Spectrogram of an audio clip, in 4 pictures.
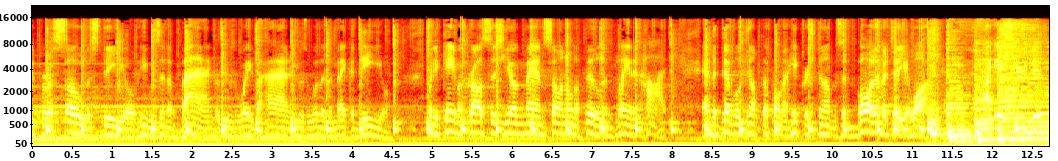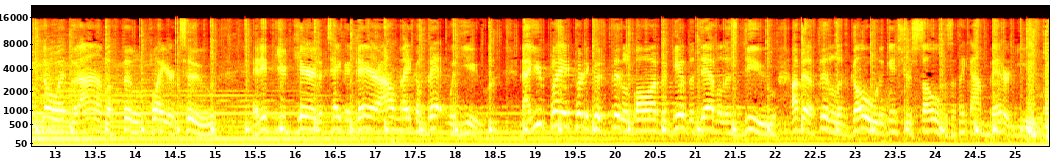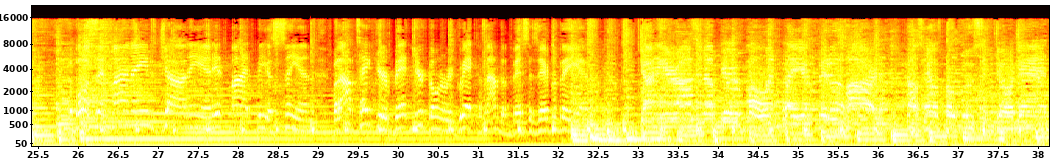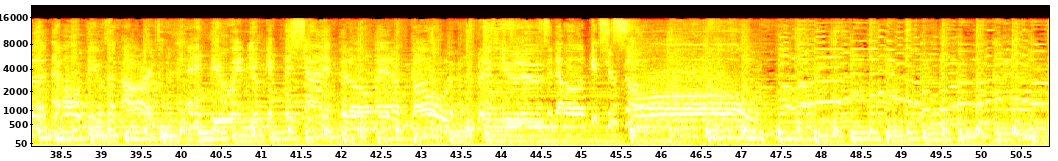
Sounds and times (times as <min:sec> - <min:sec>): Music: 0:00.0 - 0:50.8.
